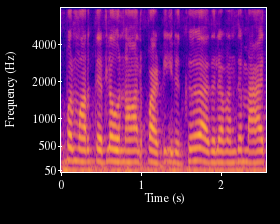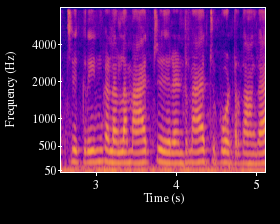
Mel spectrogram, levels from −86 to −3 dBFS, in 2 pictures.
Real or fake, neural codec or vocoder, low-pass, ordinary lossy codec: fake; codec, 16 kHz, 4.8 kbps, FACodec; none; none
